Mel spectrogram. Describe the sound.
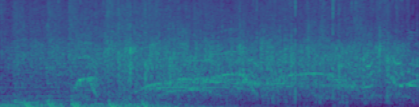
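Audience applause welcoming a game show contestant: dense, steady clapping from a crowd that holds at an even loudness for about four seconds.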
